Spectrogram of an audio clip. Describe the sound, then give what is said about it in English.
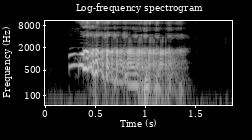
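A horse neighs once, a loud whinny lasting just over a second with a shaky, quavering tone that cuts off sharply, with no talking. “There was a dog, and there was a horse,”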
